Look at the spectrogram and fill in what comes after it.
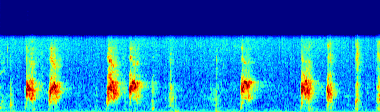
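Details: Playing Cairn Terrier pups, nine weeks old, let out short sharp yips in pairs, about ten barks spaced irregularly through the recording.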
